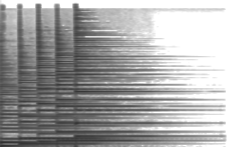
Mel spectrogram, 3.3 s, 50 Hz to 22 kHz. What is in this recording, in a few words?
F sharp Augmented Major 9th F sharp Guitar Open F; arpeggiated; JGuitar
